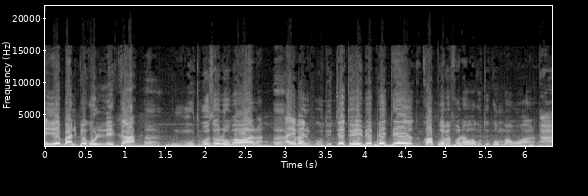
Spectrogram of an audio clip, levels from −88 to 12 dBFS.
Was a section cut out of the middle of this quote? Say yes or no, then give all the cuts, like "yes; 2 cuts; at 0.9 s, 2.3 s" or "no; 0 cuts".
no; 0 cuts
